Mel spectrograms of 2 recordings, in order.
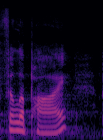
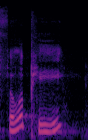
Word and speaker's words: Philippi: And then they journey on to Philippi, which is the correct way of pronouncing it. I know we say Philippi, but it's Philippi.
